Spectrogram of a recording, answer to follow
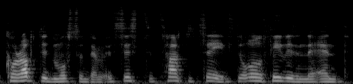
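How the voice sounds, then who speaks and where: A man's voice: mid-range voice, brisk. A man chatting casually on a live reaction stream, rambling hesitantly and often repeating his phrases. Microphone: headset.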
